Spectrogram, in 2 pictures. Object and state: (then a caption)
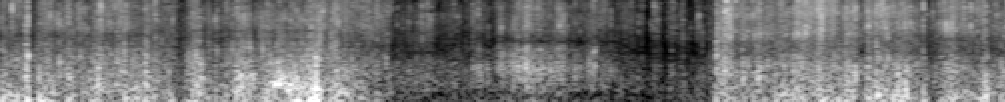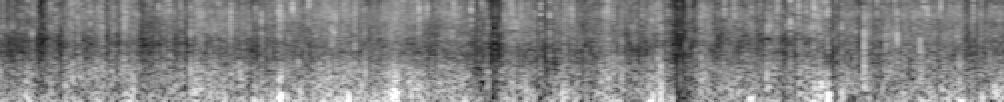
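Crumpled plastic film. A thin, wrinkled sheet of clear plastic wrap, first lying flat, is lifted and crumpled between both hands with the fingertips. It gives dense, bright crinkling and crackling that eases briefly in the middle, then returns louder and steady to the end.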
